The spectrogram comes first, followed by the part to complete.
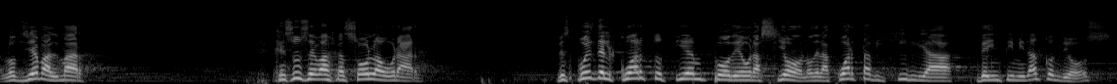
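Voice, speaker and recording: A man's voice: high-pitched, vocal fry, a little mellow. A man pastor preaching a sermon, leading the congregation in call-and-response with joking asides, sounding a bit unwell. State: unwell, says he is sick. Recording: long hall reverb.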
